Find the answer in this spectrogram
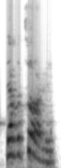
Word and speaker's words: DiVittorio: You have the incumbent uh uh Deviator.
